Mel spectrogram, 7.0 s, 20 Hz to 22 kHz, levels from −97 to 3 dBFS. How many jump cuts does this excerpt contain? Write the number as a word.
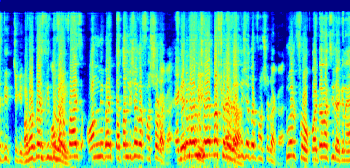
one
